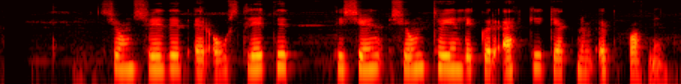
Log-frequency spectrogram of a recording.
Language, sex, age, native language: Icelandic, female, 40-49, Icelandic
